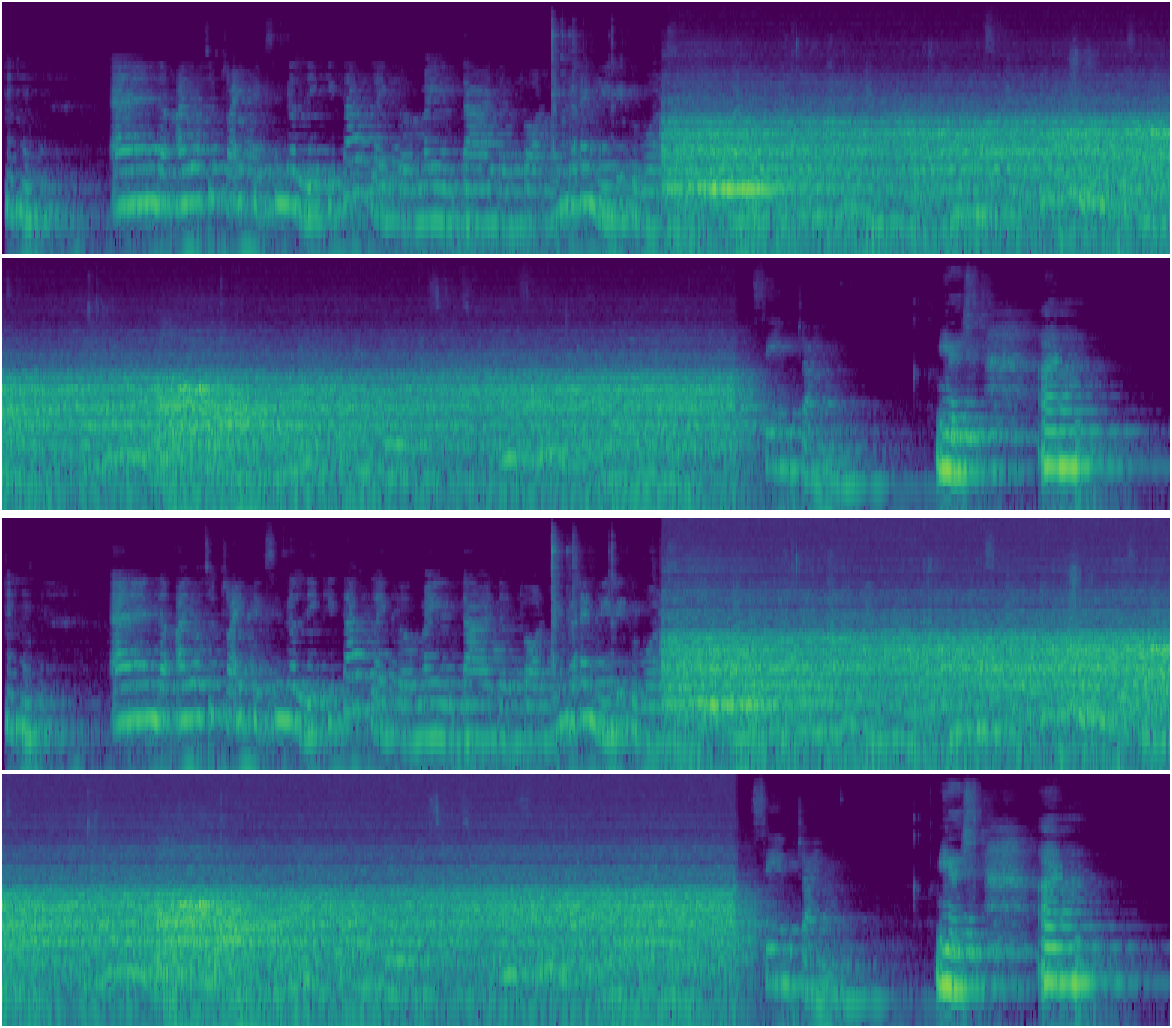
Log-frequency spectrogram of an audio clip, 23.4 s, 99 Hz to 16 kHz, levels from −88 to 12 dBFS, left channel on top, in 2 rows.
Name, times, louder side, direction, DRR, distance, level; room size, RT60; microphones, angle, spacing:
voice 1, 0.0-0.3 1.1-6.7 7.2-12.1 12.5-18.6 19.3-20.0, right 1 dB, 35° right, -5 dB, 5.5 m, -33 dB
sound 1, 6.6-19.0, right 2 dB, 85° right, 3.6 m, -23 dB
voice 2, 21.0-22.5, equal, 70° right, 0 dB, 1.5 m, -22 dB
29.5 x 27.0 x 3.6 m, 1.4 s
head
